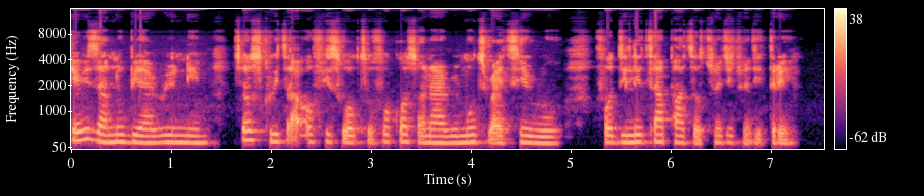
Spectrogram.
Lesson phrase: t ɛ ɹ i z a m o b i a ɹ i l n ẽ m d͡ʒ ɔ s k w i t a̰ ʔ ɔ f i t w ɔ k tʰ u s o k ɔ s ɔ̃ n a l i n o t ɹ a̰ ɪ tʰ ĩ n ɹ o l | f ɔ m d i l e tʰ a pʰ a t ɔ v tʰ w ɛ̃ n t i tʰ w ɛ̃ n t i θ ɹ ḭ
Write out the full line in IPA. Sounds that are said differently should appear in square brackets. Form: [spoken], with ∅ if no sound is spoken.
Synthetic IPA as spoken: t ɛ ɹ i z a [n] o b i a ɹ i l n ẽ m d͡ʒ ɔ s k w i t a̰ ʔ ɔ f i [s] w ɔ k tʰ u [f] o k ɔ s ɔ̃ n a [ɹ] i [m] o t ɹ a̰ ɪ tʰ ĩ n ɹ o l | f ɔ [∅] d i l e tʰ a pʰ a t ɔ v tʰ w ɛ̃ n t i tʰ w ɛ̃ n t i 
